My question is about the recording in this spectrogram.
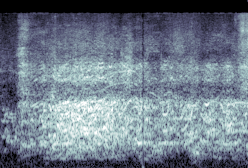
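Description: Audience laughter: many people laughing together, swelling up within half a second and holding steady.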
